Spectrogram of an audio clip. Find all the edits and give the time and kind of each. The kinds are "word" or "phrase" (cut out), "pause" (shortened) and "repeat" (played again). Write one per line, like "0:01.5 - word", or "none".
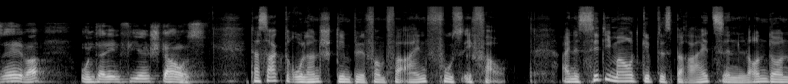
none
